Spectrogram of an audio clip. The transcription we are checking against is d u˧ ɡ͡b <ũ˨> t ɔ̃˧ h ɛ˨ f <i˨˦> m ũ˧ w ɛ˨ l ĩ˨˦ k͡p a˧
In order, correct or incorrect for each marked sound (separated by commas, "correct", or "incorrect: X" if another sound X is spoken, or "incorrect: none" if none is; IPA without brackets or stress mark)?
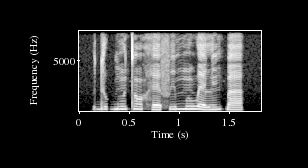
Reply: incorrect: ũ˧, correct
